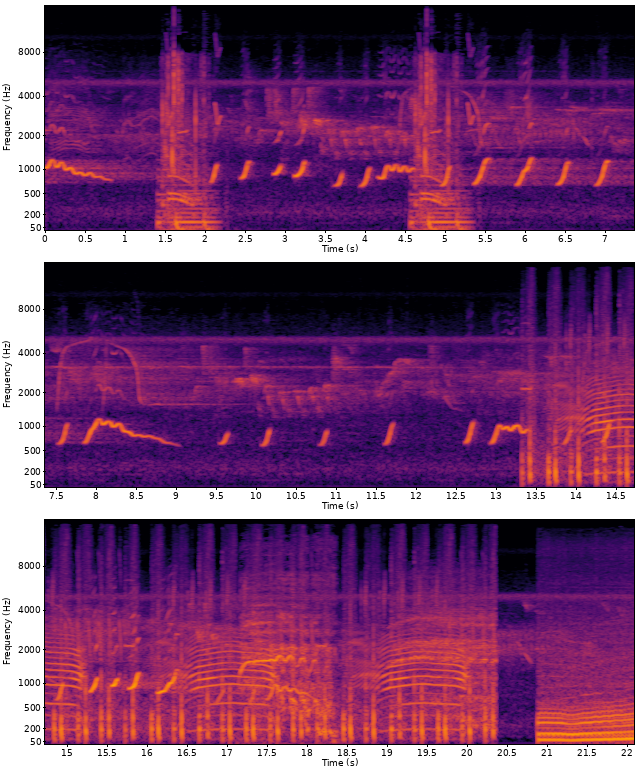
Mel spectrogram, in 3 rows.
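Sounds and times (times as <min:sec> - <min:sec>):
livestock calls: 0:13.0 - 0:20.4.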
